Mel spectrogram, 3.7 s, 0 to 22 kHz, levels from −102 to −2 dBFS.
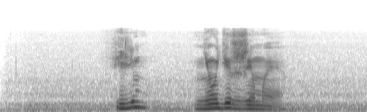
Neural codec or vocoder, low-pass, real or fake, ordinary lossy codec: none; none; real; none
